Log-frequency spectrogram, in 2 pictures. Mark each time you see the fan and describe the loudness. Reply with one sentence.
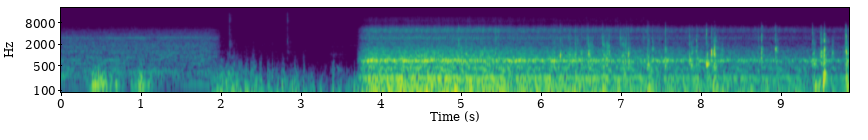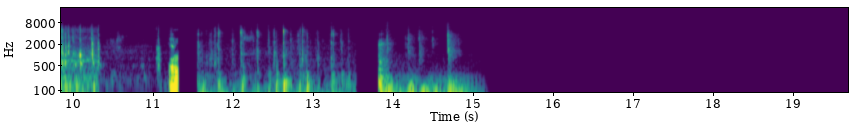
You can hear the fan from 0.0 to 10.3 s, getting louder then quieter.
